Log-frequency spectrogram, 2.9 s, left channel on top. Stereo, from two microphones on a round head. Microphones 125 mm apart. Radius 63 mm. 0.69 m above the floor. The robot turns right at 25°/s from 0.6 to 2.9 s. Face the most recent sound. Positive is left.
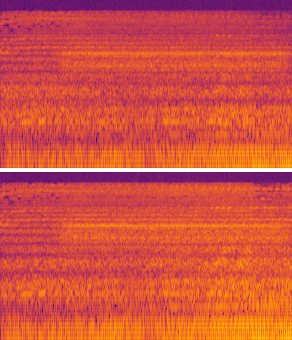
turn(degrees=-115)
